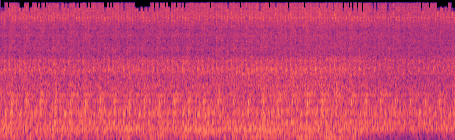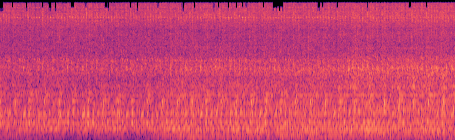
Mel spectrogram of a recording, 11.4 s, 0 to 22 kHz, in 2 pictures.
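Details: 2006 Honda Pilot 3.5L V6 at idle with steady light tapping, two to three per second, over the engine hum. Spark plugs, timing belt tensioner and injectors were checked without result; valve cover removal found a worn camshaft lobe, so camshaft, PCV and gaskets were ordered.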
